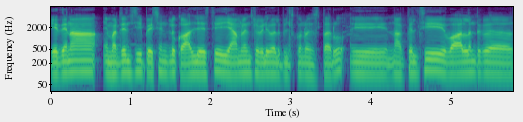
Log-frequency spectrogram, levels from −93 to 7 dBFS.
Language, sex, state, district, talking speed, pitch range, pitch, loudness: Telugu, male, Andhra Pradesh, Anantapur, 175 wpm, 105-115 Hz, 110 Hz, -19 LUFS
